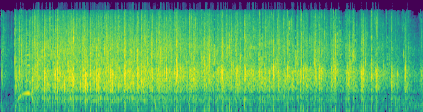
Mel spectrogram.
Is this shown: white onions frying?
no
